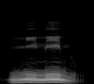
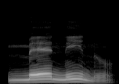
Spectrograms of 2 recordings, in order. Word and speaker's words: menino: And notice how it comes out menino. So menino, which is written with an E, sounds like it's written with an I.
